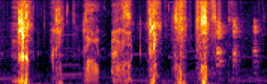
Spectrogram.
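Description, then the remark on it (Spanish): A person imitates a pig with a quick run of about eight nasal grunts and snorts, uneven in rhythm, some rough and breathy, others more voiced, ending in a softer trailing grunt. “Y nomás y el puerco.”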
